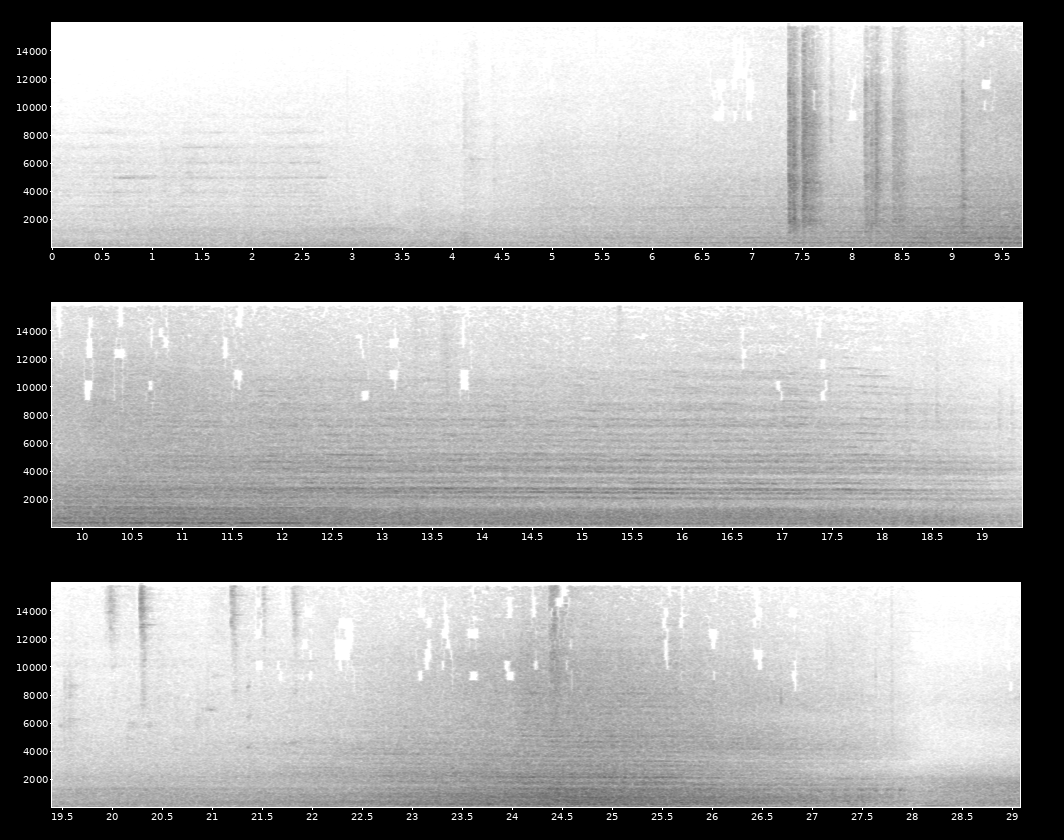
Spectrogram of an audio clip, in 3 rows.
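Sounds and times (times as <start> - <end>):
freight train rolling past: 0.3 - 28.6.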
